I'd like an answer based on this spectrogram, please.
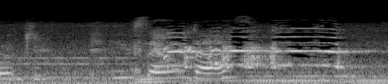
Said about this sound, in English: That was not a chicken, that was the man's television.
